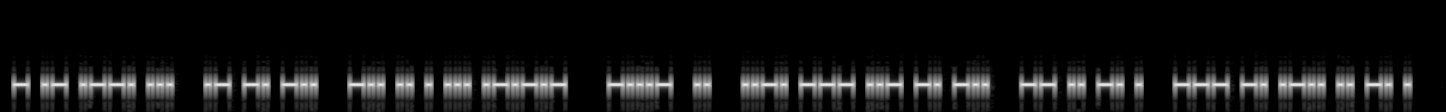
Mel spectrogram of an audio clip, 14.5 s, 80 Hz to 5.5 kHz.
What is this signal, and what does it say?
Morse code, heard as a keyed tone, about 25 wpm, 600 Hz. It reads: TAPS AND DIES. <BT> I FOUND MINE ONLINE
